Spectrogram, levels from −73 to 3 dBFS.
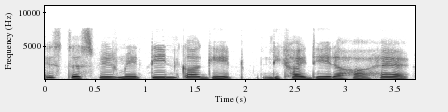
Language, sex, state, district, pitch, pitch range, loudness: Hindi, female, Assam, Kamrup Metropolitan, 250 Hz, 240-265 Hz, -16 LUFS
